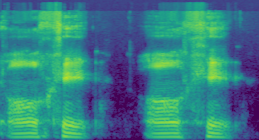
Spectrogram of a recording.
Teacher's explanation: Whereas if you have a chandra bindu, that means you have a chandra and a bindu in the center, it is called anunasika. Anunasika means the swaram has to come from the nose, nasal sound. If you know Hindi, you say aanhe, aanhe.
